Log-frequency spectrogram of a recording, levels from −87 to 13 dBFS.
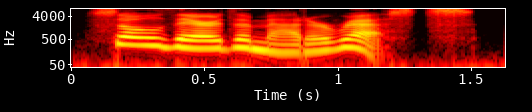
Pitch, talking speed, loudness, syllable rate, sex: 220 Hz, 185 wpm, -18 LUFS, 4.8 syllables/s, female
